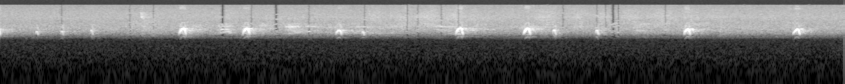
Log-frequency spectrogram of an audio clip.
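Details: American robins, male and female, give short, sharp chipping warning notes, repeated irregularly about once a second over a steady hiss, calling to their fledglings on the ground.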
